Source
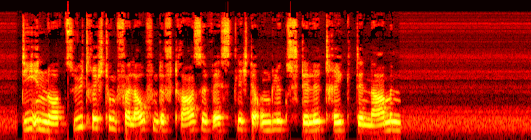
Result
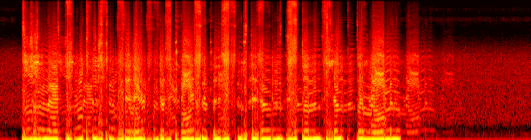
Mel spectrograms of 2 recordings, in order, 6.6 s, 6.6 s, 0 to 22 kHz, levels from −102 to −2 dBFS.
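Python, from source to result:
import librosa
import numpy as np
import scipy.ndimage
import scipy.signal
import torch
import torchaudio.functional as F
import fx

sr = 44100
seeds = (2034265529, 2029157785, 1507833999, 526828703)

p1 = fx.bin_expand(x, sr, power=1.5)
p2 = fx.low_shelf(p1, sr, hz=190.0, db=7.5)
p3 = np.abs(p2)
p4 = fx.graphic_eq_15(p3, sr, hz=(100, 250, 630, 4000), db=(5, -10, -7, 11))
p5 = fx.rider(p4, sr, range_db=10, speed_s=0.5)
p6 = p4 + (p5 * librosa.db_to_amplitude(-2.5))
p7 = fx.dmg_noise_band(p6, sr, seeds[0], low_hz=390.0, high_hz=4300.0, level_db=-55.0)
p8 = fx.formant_shift(p7, sr, semitones=2)
p9 = p8 + fx.echo_thinned(p8, sr, ms=434, feedback_pct=16, hz=420.0, wet_db=-12, dry=0)
p10 = 10.0 ** (-15.5 / 20.0) * np.tanh(p9 / 10.0 ** (-15.5 / 20.0))
y = p10 * librosa.db_to_amplitude(-8.5)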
